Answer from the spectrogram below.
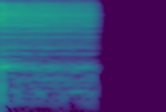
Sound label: Hihat Open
